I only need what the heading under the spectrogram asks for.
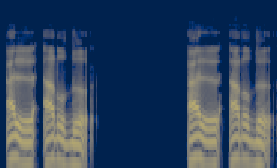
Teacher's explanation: Itu bukan suara yang meledak, melainkan dihasilkan ketika udara terbentuk di belakang lidah. Melepaskan udara ketika dhad berada pada akhir kata menyebabkan dhad mempunyai qalqalah yang merupakan praktik yang salah ketika berhubungan dengan huruf dhad.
